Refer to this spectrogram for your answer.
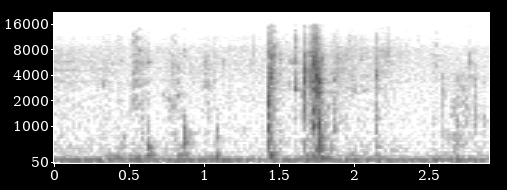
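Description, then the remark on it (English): Someone drinks water, with a few sharp crinkling bursts from the bottle and soft gulping sounds over a steady low hum, and no one speaking. “I don't remember exactly, but let me drink my water real quick.”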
